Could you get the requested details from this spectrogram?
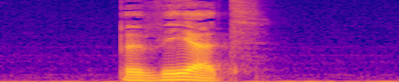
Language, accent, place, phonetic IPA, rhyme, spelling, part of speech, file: German, Germany, Berlin, [bəˈvɛːɐ̯t], -ɛːɐ̯t, bewährt, adjective / verb, De-bewährt.ogg
- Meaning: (verb) past participle of bewähren; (adjective) 1. established, reliable 2. proven, tried and tested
